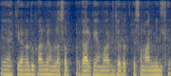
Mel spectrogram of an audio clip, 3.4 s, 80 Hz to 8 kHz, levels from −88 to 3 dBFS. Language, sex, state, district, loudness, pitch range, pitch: Chhattisgarhi, male, Chhattisgarh, Rajnandgaon, -19 LUFS, 120-125 Hz, 125 Hz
